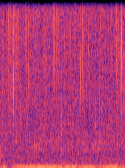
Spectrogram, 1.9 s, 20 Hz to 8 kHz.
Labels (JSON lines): {"label": "biophony", "recorder": "SoundTrap 500"}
